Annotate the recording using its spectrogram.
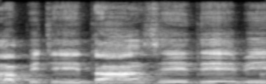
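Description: A voice chanting Sanskrit verses in a steady, sing-song recitation.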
